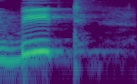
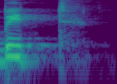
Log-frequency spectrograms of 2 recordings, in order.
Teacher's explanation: word pairs like beat and bit or peat and pit are distinguished by the first item having a long vowel and the second as a short vowel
